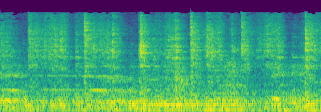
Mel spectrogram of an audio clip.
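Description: A metal spoon stirring sugar water in a small metal pot, with light, irregular clinks and scrapes against the sides as the sugar is dissolved.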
